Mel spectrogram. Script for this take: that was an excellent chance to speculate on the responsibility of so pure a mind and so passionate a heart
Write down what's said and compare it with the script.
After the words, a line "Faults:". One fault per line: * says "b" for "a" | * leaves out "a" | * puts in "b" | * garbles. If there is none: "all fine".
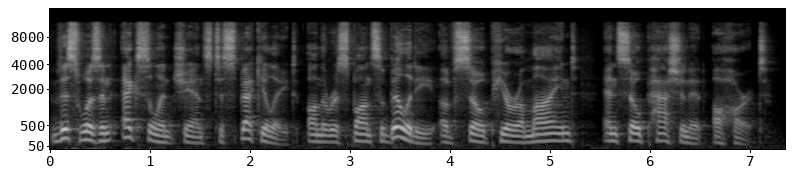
this was an excellent chance to speculate on the responsibility of so pure a mind and so passionate a heart
Faults:
* says "this" for "that"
